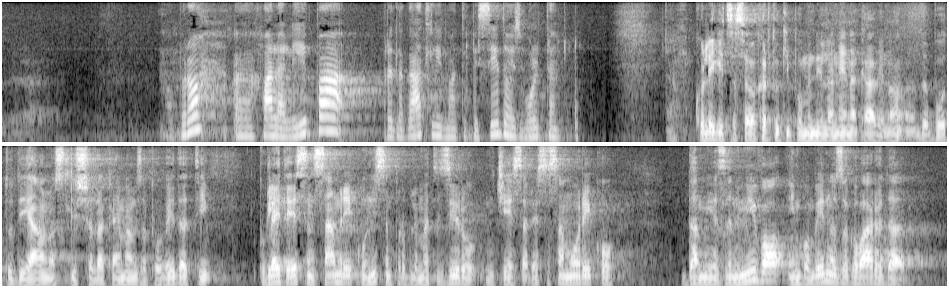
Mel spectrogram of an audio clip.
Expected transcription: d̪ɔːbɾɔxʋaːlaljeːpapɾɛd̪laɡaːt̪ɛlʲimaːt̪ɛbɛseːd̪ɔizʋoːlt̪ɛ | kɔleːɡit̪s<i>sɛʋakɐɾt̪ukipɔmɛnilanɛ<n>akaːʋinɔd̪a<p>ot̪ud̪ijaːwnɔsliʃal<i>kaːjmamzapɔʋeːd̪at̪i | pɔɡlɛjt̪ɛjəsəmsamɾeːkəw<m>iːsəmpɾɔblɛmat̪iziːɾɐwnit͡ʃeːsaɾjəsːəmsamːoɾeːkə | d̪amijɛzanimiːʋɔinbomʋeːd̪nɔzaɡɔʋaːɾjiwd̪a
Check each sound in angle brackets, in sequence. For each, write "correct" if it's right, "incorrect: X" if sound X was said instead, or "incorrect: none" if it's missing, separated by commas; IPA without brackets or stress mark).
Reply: incorrect: a, correct, incorrect: b, incorrect: a, incorrect: n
